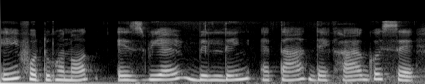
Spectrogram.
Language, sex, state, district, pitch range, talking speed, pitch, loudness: Assamese, female, Assam, Kamrup Metropolitan, 205-235 Hz, 100 wpm, 210 Hz, -17 LUFS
